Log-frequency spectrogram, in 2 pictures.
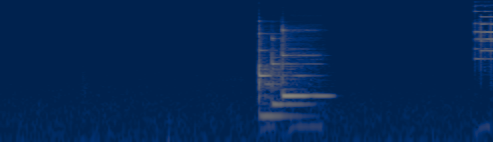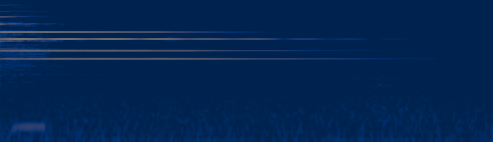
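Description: Two phone alert tones: about two and a half seconds in, a short chime of a few quick rising notes, then nearly two seconds later a bright bell-like ding that rings on for about four seconds as it fades.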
